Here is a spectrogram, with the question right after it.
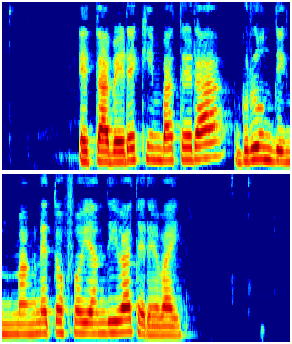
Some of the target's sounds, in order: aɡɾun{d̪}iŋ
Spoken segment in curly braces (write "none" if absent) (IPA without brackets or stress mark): d̪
